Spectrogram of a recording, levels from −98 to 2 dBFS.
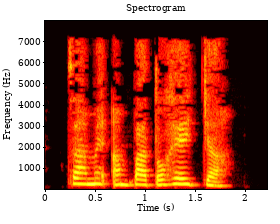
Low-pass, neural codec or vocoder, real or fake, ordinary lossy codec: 7.2 kHz; none; real; MP3, 32 kbps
